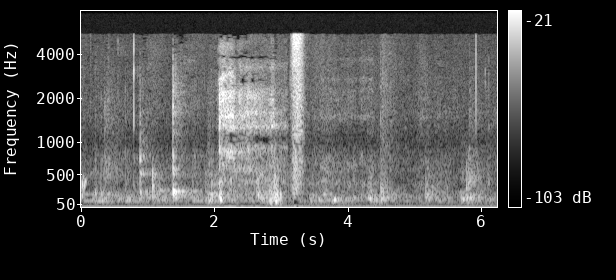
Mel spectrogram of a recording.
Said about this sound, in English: So I've discovered that when I speak and I'm nervous, I sniff a lot. So my apologies. I don't know what it is that makes my nose run when I'm nervous.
